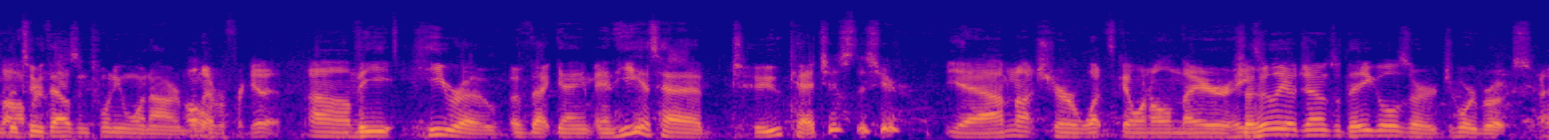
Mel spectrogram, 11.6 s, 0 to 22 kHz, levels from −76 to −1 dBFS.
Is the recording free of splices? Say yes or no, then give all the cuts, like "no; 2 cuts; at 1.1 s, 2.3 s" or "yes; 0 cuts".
yes; 0 cuts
